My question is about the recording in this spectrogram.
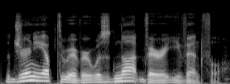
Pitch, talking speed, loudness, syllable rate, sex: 120 Hz, 235 wpm, -16 LUFS, 6.2 syllables/s, male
